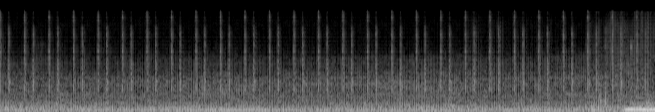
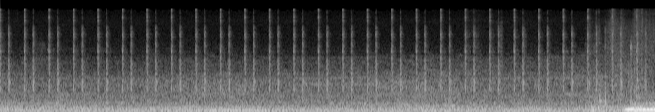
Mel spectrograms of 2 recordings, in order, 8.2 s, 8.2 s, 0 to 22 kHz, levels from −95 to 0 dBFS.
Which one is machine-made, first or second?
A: first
